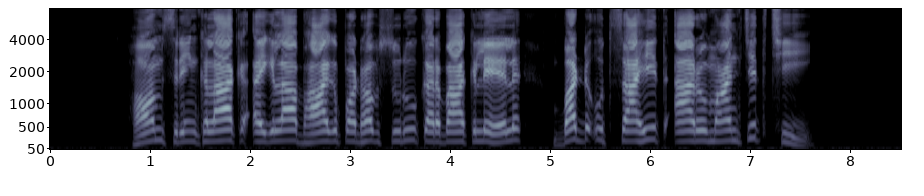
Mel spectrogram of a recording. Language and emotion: Maithili, happy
